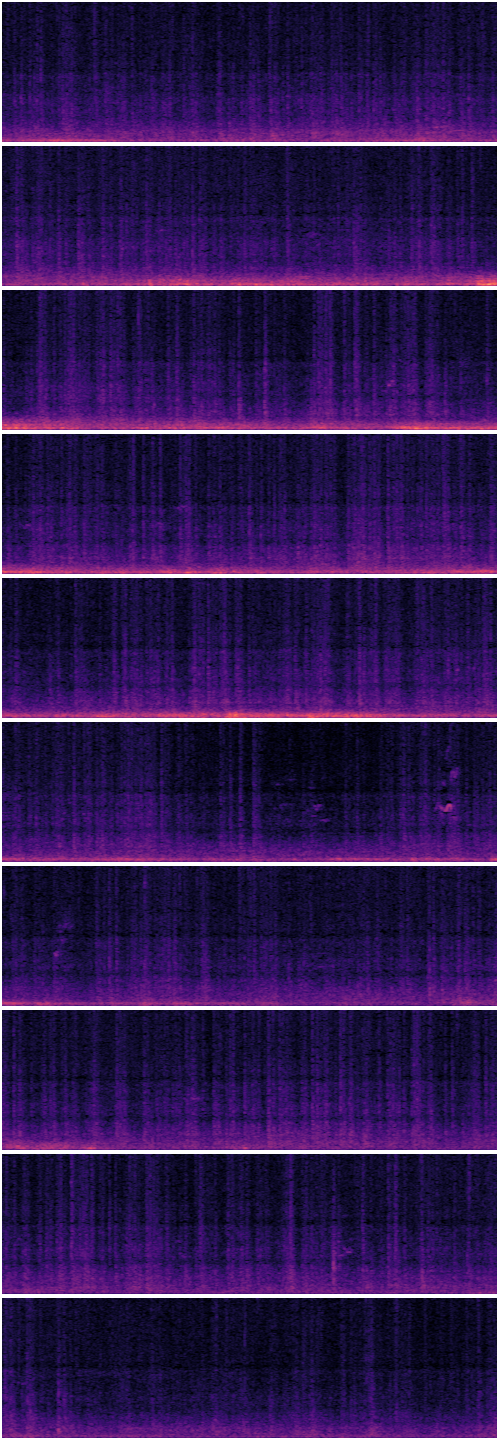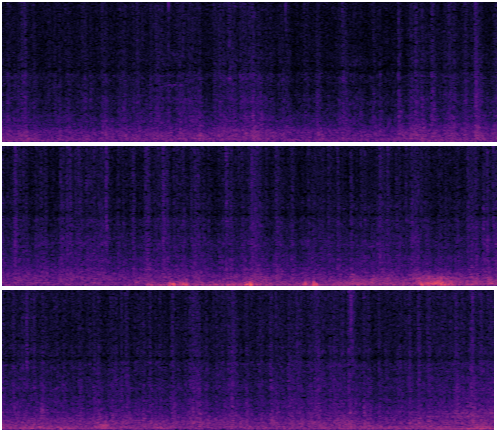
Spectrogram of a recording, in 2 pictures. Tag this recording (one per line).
rain
hail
